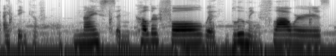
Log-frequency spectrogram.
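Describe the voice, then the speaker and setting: A young woman whose first language is French, chatting in a casual, upbeat voice-over about her game build. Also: on the low side. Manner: chatty, upbeat, self-deprecating. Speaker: YouTuber narrating a game build.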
